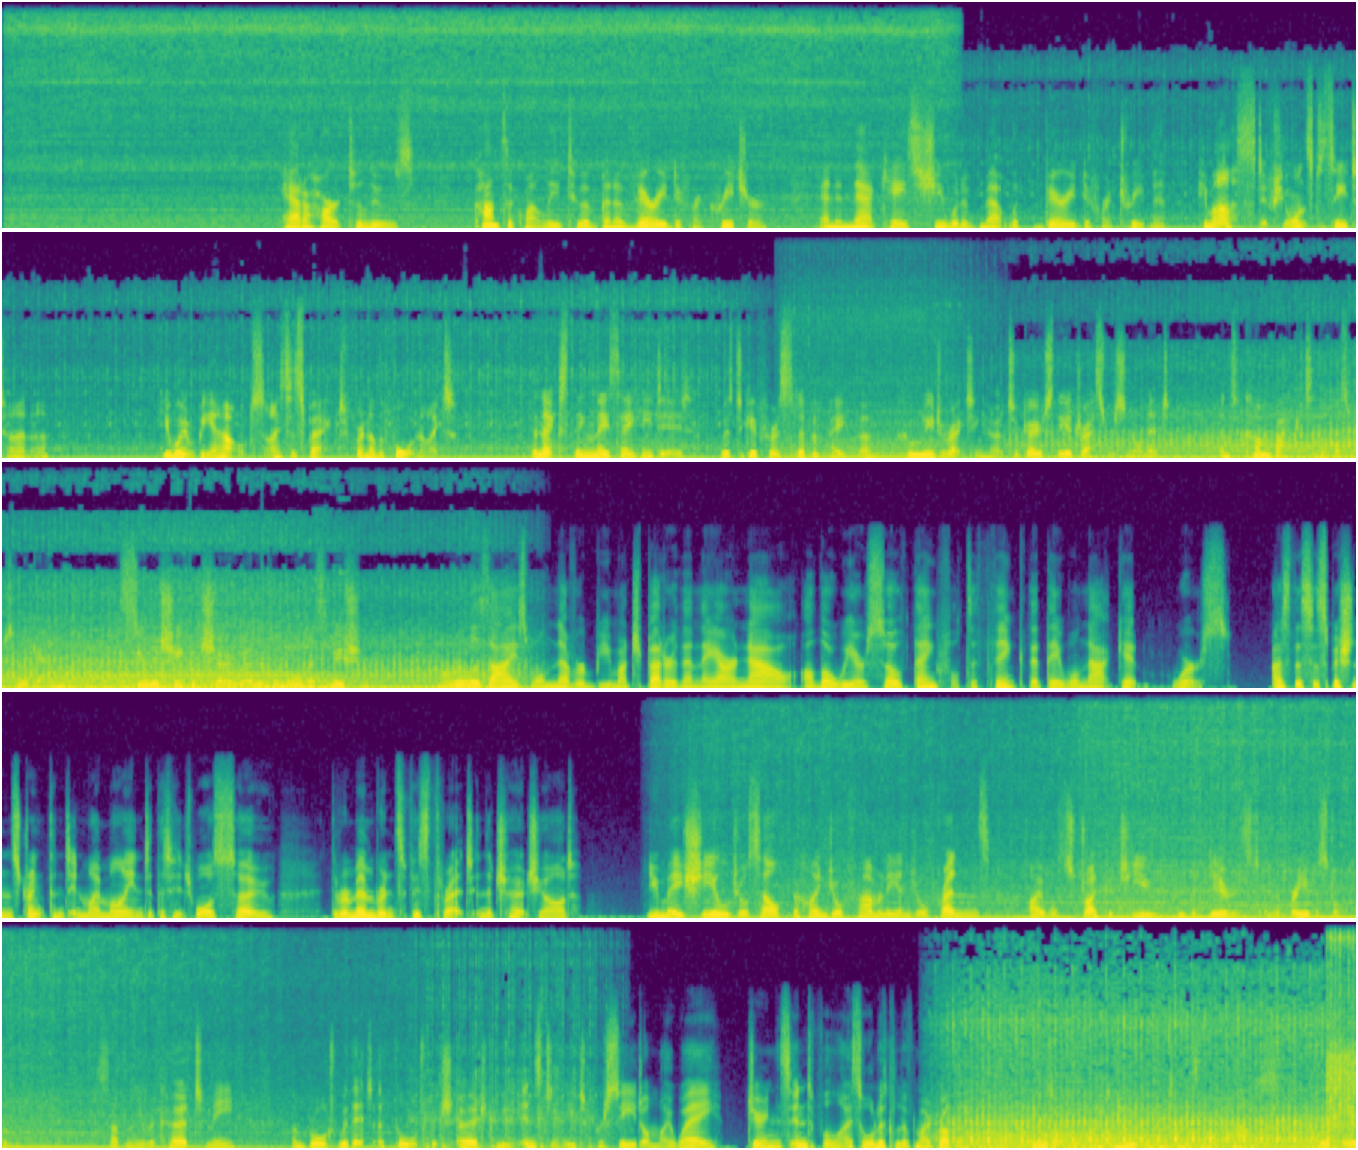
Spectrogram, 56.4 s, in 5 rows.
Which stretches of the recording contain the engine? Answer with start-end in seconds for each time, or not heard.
0.0-27.1, 39.1-50.4, 52.8-56.3.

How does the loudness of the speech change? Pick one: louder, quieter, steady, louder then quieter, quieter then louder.
steady.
